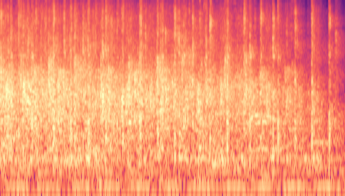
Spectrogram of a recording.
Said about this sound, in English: Please, let's give them a hand of applause because they were all instrumental.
